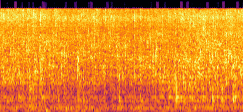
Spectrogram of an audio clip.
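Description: Spicy Kerala-style fish frying in a pan without cornflour or maida coating, a steady, dense sizzle of hot oil that holds close and even throughout with no voices.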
